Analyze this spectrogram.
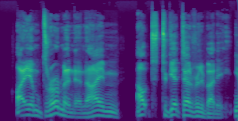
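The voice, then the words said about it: Put-on Red Skull villain accent. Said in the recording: “Your accent right there was so much better than what they had in the episode ... I do a sucky accent”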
